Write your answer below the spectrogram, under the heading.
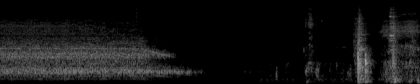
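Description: Hair dryer blowing steadily to dry fresh acrylic paint, switched off about one and a half seconds in and winding down. A few light clicks and knocks of handling follow near the end.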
